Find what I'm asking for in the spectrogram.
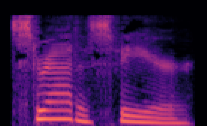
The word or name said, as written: stratosphere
